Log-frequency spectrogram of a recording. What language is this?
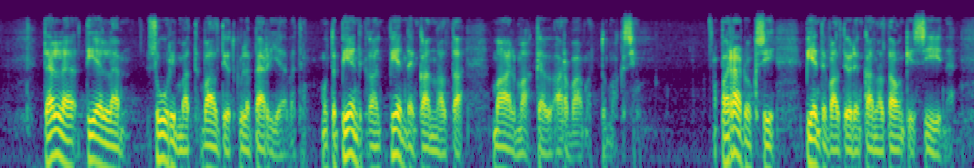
Finnish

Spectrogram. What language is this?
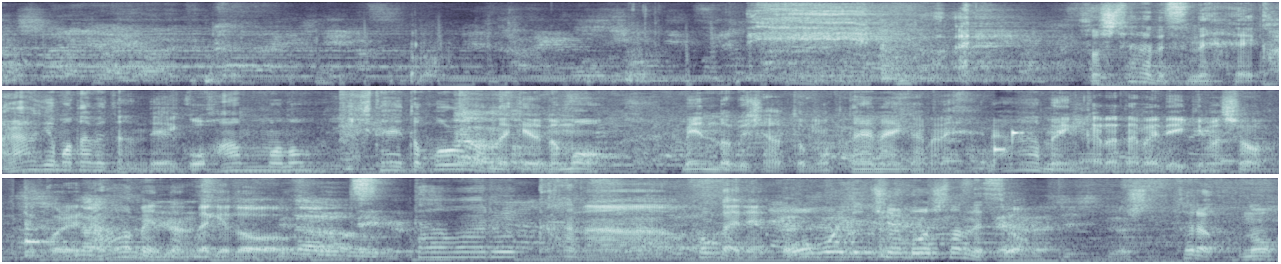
Japanese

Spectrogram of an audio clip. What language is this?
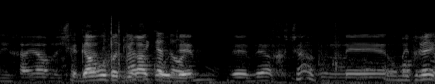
Hebrew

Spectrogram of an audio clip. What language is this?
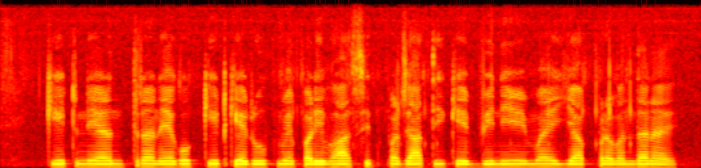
Magahi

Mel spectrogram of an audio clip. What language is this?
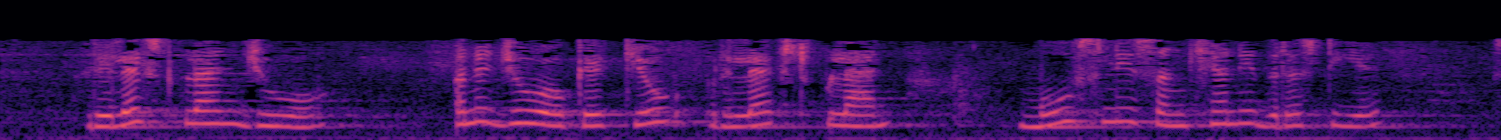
Gujarati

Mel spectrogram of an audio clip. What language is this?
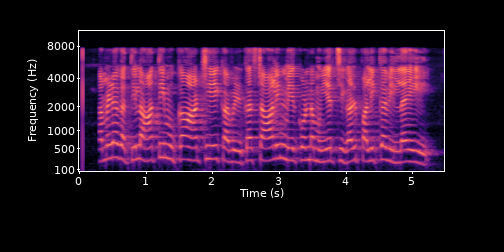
Tamil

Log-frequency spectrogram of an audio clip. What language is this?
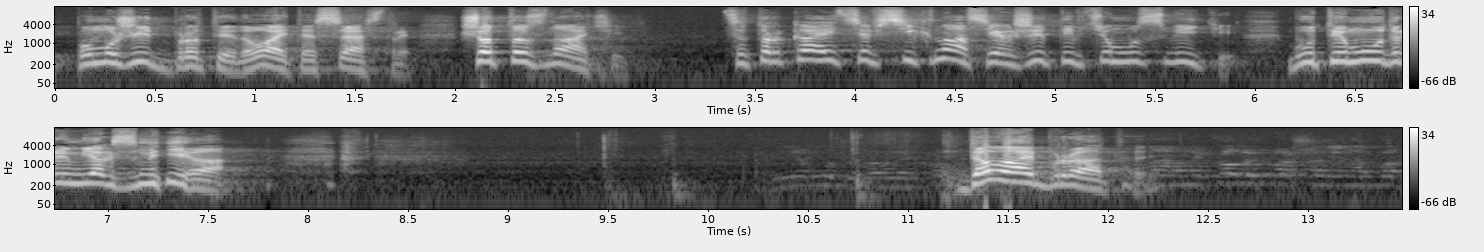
Ukrainian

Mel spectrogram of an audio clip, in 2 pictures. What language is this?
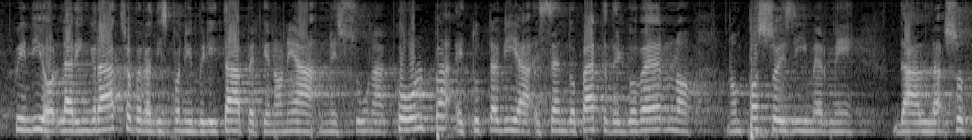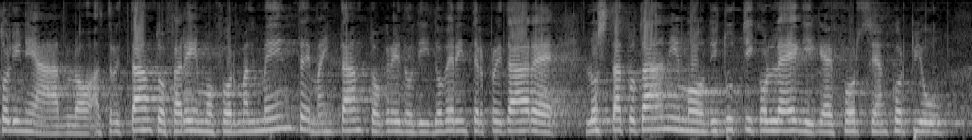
Italian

